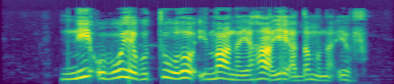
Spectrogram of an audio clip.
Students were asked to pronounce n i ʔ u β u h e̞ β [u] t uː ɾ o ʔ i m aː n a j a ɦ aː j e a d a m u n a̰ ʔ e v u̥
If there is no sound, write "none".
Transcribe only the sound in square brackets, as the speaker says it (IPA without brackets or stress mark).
u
